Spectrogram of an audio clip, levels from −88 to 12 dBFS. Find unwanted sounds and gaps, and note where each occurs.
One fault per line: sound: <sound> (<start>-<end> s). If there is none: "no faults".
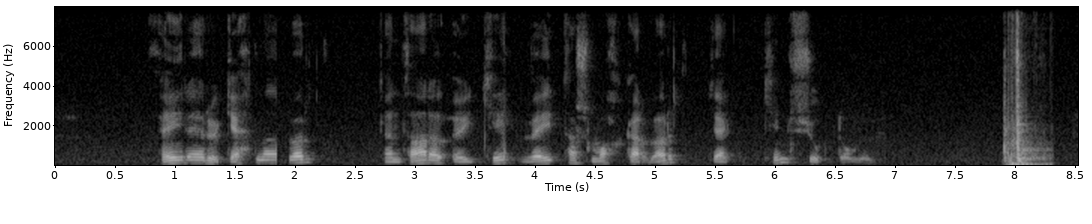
sound: dropout (1.8-2.0 s)
sound: thud (7.9-8.3 s)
